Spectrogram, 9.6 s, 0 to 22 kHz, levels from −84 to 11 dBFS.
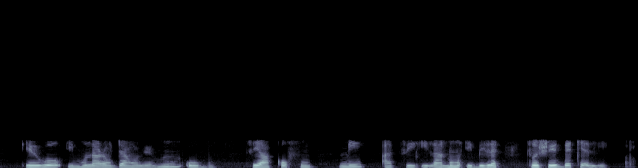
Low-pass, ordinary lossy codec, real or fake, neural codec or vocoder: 3.6 kHz; none; fake; autoencoder, 22.05 kHz, a latent of 192 numbers a frame, VITS, trained on one speaker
